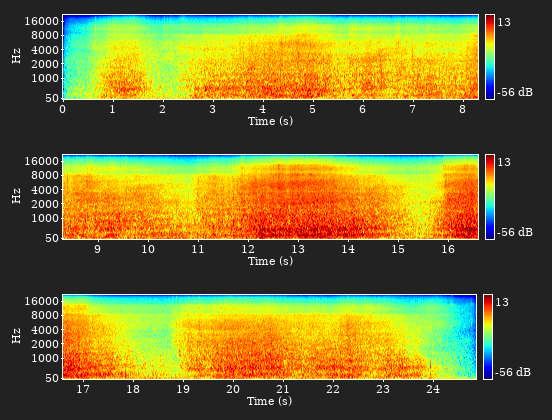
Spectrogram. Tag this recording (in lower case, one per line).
water
waves
ocean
